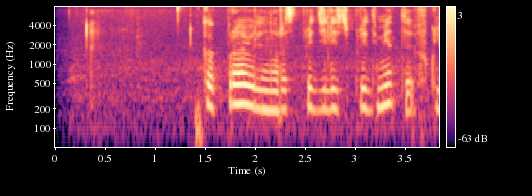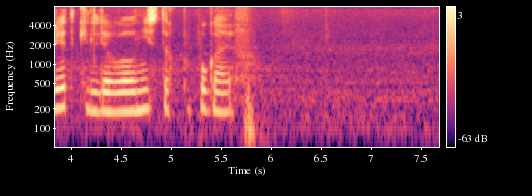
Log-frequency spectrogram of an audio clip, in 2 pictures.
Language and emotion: Russian, neutral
